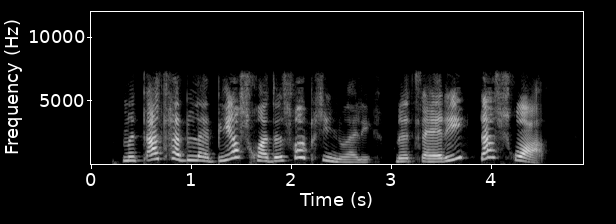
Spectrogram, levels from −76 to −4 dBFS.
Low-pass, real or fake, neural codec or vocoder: 7.2 kHz; fake; codec, 16 kHz, 4.8 kbps, FACodec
